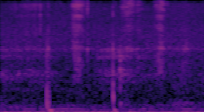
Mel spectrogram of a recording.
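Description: Quiet room tone with two soft, low knocks, about half a second and a second in.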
